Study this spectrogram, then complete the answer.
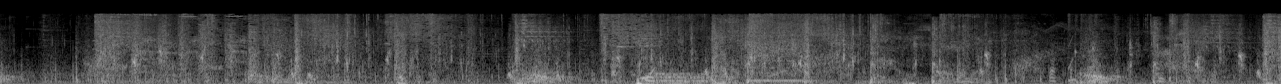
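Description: Weapons clash and strike in quick bursts during a fight.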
